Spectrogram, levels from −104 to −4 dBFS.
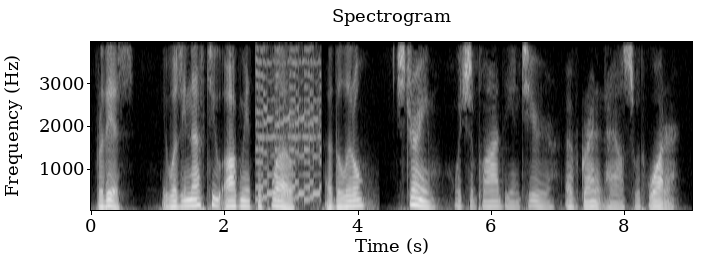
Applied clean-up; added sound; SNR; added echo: none; Electric guitar; 12 dB; none.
